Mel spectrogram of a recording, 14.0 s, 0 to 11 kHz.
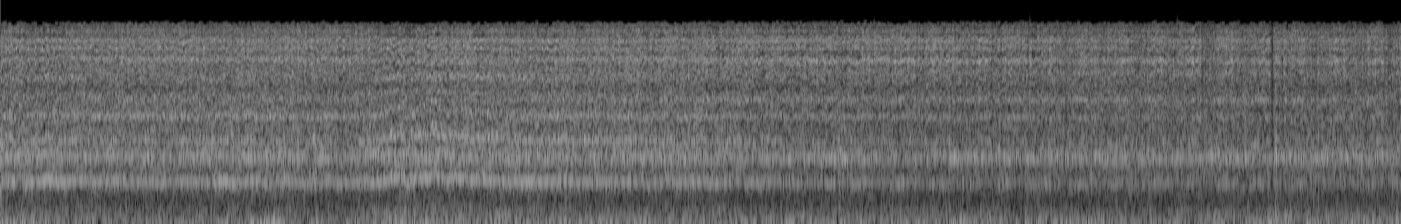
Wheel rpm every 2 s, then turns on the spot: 160, 160, 160, 160, 160, 170, 160.
none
